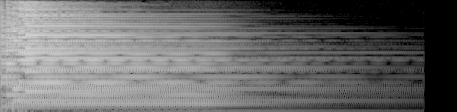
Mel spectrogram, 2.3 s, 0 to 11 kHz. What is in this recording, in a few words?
F 7th F down; strummed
